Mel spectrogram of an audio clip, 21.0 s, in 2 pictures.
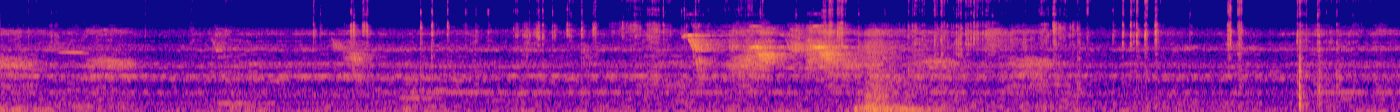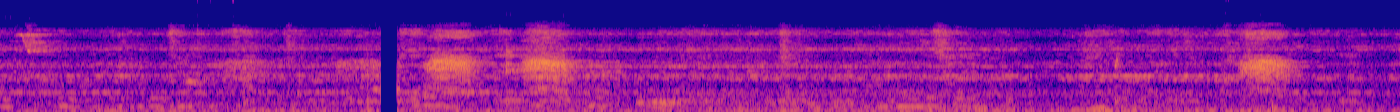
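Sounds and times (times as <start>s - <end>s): small birds chirping: 0.0s - 11.5s.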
